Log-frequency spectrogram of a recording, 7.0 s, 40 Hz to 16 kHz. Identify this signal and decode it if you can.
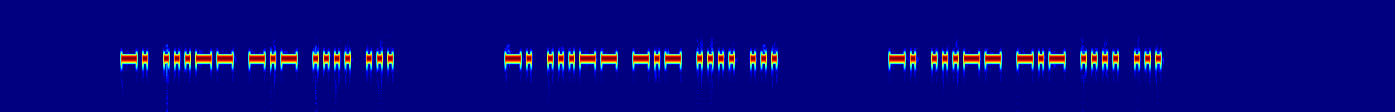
Morse code, heard as a keyed tone, about 46 wpm, 700 Hz. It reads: N3KHS N3KHS N3KHS
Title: USA Call Signs - 5 Characters - Repeated 3x - 45wpm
